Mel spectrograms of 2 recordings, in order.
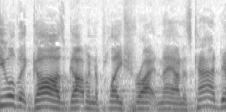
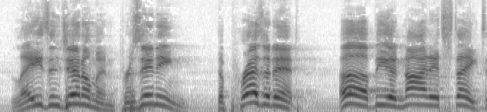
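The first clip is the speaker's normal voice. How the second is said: louder, higher announcer call; mock announcer; 7 semitones higher, 7 dB louder than usual. Preacher playing the announcer introducing the President, booming.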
